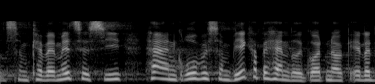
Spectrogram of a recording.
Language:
Danish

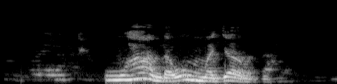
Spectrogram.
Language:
Kinyarwanda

